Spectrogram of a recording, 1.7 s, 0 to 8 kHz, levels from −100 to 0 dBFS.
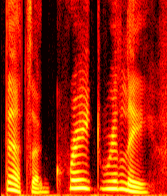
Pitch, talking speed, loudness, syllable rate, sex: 250 Hz, 145 wpm, -16 LUFS, 3.5 syllables/s, female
